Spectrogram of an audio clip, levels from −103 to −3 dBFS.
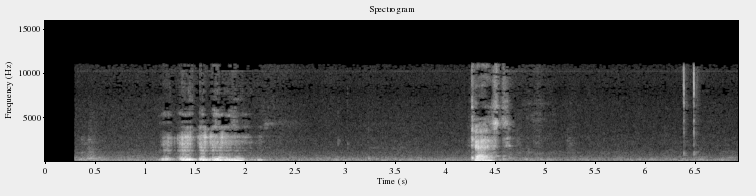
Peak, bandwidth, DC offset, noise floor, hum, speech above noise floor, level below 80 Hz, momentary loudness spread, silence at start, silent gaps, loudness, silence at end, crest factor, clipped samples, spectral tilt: -2 dBFS; 11.5 kHz; under 0.1%; -52 dBFS; none; 34 dB; -58 dBFS; 23 LU; 0.45 s; none; -19 LUFS; 2.3 s; 22 dB; under 0.1%; -6.5 dB/octave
